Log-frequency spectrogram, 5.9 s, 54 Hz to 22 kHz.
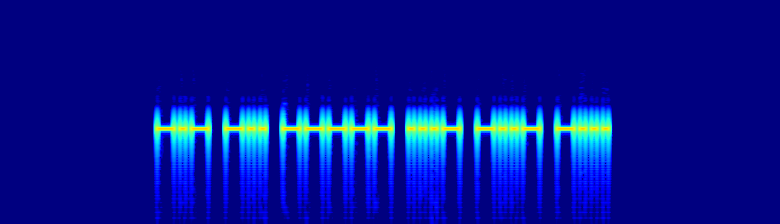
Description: Morse code, heard as a keyed tone, about 28 wpm, 700 Hz. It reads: KD0VXB
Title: USA Call Signs - 6 Characters - 2x Character Spacing - 28wpm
